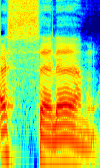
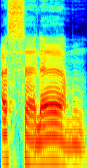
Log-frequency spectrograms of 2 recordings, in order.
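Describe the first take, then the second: The two takes are said the same way.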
